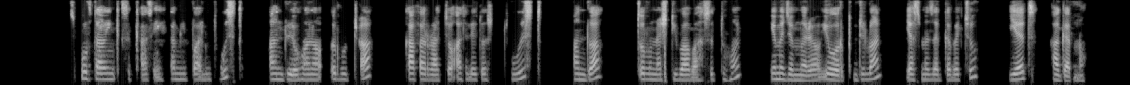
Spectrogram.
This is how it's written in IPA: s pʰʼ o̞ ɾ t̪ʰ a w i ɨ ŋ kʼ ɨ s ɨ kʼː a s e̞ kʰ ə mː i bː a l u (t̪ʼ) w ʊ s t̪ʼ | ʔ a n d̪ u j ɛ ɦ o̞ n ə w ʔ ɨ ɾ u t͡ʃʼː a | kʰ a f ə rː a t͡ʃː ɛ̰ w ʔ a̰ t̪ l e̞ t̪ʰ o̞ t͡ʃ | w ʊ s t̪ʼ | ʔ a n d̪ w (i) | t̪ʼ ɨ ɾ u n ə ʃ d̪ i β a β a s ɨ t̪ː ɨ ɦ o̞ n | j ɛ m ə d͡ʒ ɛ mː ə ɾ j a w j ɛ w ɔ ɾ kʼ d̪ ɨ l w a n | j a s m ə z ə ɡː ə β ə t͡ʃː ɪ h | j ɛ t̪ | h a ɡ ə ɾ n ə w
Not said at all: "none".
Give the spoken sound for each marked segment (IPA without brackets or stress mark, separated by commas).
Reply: t̪, a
